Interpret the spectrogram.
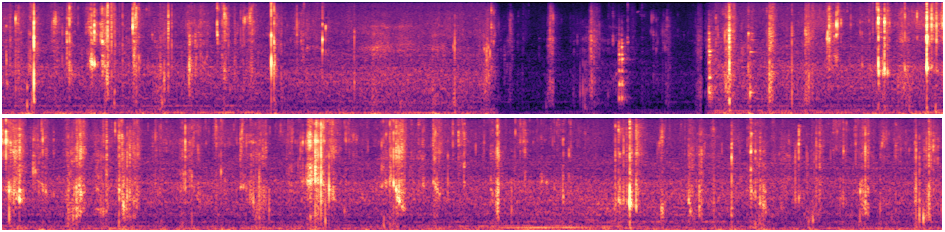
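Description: Close-up eating sounds: crunchy bites and chewing of breaded fried calamari and rice, with many short crunches and mouth clicks. There is a brief quieter stretch about five seconds in.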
